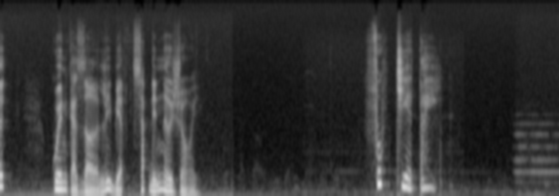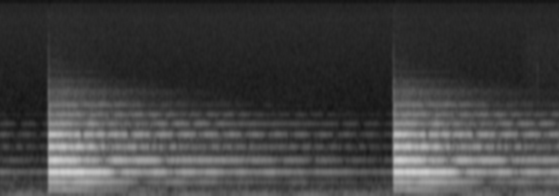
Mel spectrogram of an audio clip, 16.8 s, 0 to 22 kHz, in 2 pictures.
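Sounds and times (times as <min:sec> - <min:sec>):
speech: 0:00.8 - 0:03.0, 0:05.6 - 0:06.7
bronze church bell tolling at a farewell ceremony: 0:07.7 - 0:16.7.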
